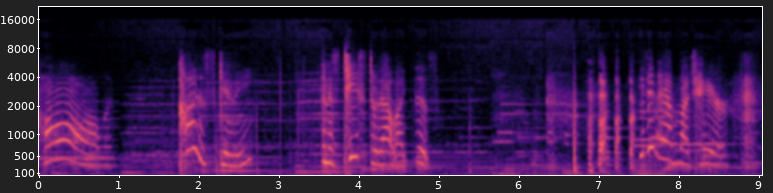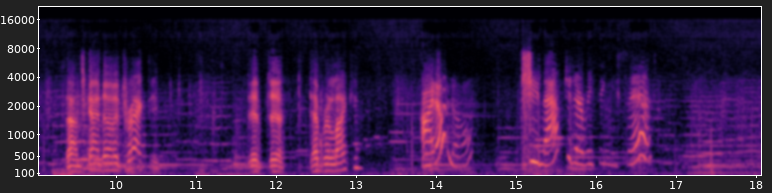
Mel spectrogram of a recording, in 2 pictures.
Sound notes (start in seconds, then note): 6.7 laughs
